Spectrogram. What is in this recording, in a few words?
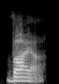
"via", Indian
